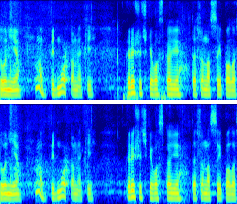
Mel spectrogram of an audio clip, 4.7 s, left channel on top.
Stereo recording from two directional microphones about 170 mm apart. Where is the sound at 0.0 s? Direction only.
15° right (ahead or behind).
